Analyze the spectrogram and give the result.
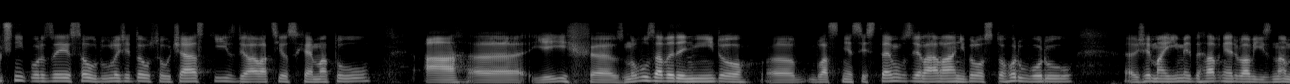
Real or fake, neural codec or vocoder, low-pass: fake; codec, 16 kHz, 0.7 kbps, FocalCodec; 7.2 kHz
